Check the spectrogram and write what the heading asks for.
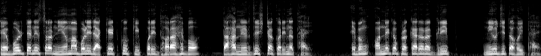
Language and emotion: Odia, neutral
